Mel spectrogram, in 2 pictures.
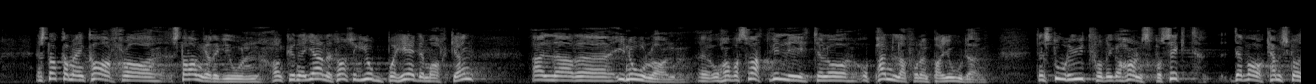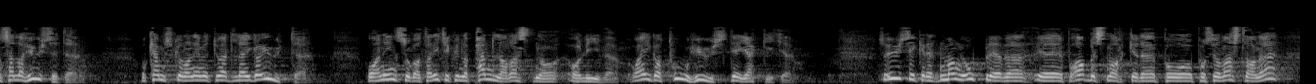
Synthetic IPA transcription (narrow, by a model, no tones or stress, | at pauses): jæɪsnɑkːɑmɛæɪnkʰɑːɾfɾɑst̪ɑʋɑŋːəɾɛɡɪuːnn̩hɑnkʉnːəjæːɾnət̪ʰɑːsɛːɡjɔbːpɔɦeːd̪əmɑɾkən | ɛlːəɾɪnuːlɑ̰nːɔɦɑnʋɑɾsʋæːɾt̪ʋɪlːɪt̪ʰɪlɔːpʰɛnlɑfɔɾɛnpʰæɾɪuːd̪əd̪̥ɛnst̪uːɾəʉːt̪fɔɾd̪ɾɪŋɑʋɦɑnspʰɔsɪkt̪d̪ɛʋɑɾkʰɛmskʉlhɑnsɛlːɑɦʉːsət̪ʰɛ̰ | ɔkʰɛmskʉləhɑnɛʋɛnt̪ʉɛlt̪læɪɡɑʉːt̪d̪ɛ̰ | ɔhɑnɪnsoːɡɑt̪hɑnɪçːəkʉnɑpʰɛnd̪lɑɾɛst̪nɑɑʋliːʋə̰ɔæɪɡɑːt̪ʰuːɦʉːsd̪ɛjɛkːɪçːə̰ | sɔʉːsɪkəɾheːt̪n̩mɑŋːəʊpleːʋ̪əpʰɔɑɾbæɪsmɑɾkəd̪əpʰɔpʰɔsœɾʋɛst̪lɑnːə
